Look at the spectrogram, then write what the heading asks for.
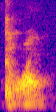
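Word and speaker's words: Glyn: W-I is short for, my Asian name, R for or, G for Glenn, spelled G-L-Y-N, but pronounced Glenn.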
